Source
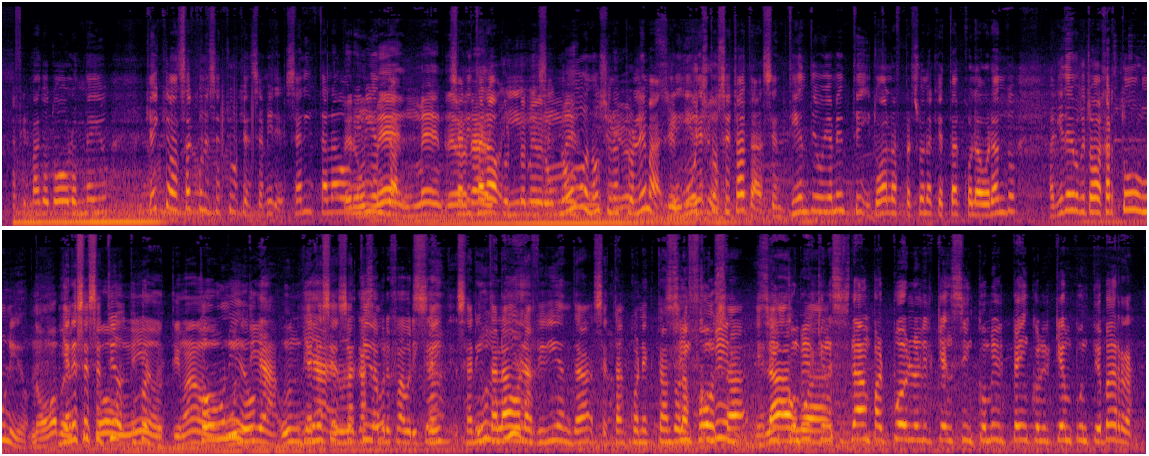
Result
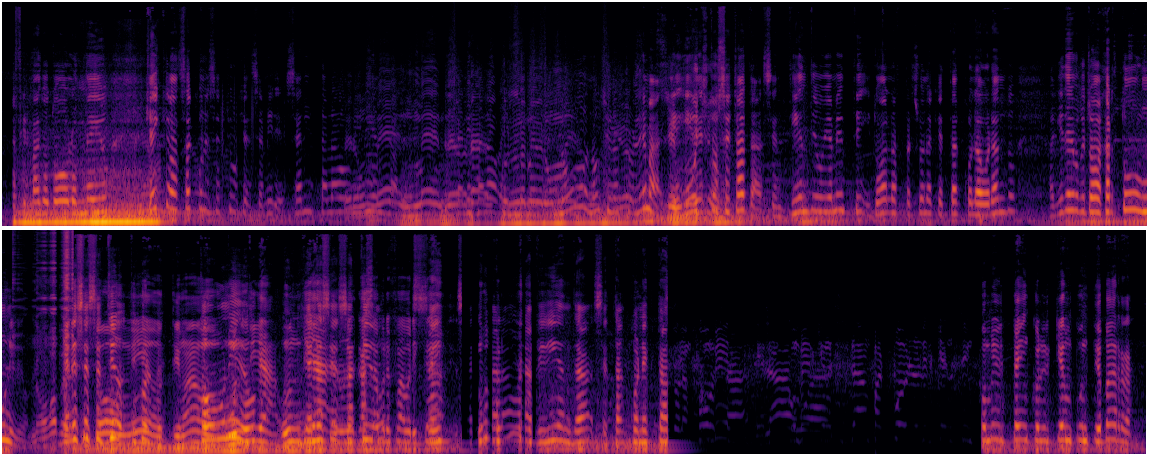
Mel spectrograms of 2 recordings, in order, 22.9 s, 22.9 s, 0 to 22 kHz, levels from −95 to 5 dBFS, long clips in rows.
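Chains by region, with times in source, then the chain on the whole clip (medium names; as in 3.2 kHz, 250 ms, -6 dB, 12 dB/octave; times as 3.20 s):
2.99–6.42 s: median filter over 15 samples + compression 10:1, threshold -24 dBFS
11.56–12.17 s: tilt EQ +2.5 dB/octave + sample-rate reducer 5.7 kHz
16.05–16.80 s: gate -19 dBFS, range -41 dB + compressor with a negative ratio -24 dBFS
18.11–21.26 s: Butterworth band-pass 1.8 kHz, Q 1.7 + compression 5:1, threshold -39 dBFS
whole clip: tone controls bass +15 dB, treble +6 dB; de-hum 66.94 Hz, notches 3; upward expansion 2.5:1, over -24 dBFS; trim -3.5 dB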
